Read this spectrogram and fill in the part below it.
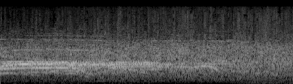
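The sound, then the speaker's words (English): Sustained applause from a large audience that has risen to its feet as a speech ends, a dense, even wash of many hands clapping at once, steady and loud before easing slightly toward the end. “Everyone got up and started clapping.”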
